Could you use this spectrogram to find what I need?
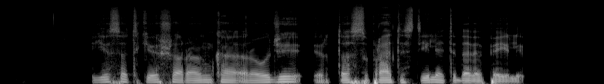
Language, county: Lithuanian, Vilnius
